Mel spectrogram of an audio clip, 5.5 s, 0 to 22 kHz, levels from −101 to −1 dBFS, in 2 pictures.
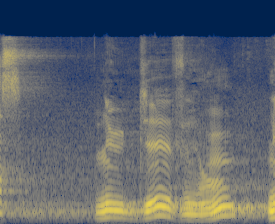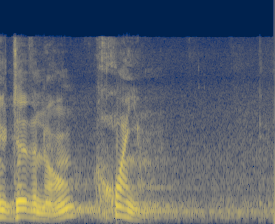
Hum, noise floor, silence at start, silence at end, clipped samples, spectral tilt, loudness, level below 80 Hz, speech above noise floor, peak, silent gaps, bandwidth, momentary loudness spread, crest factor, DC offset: none; -39 dBFS; 0 s; 0 s; under 0.1%; -5 dB/octave; -17 LUFS; -60 dBFS; 23 dB; -2 dBFS; none; 11.5 kHz; 23 LU; 18 dB; under 0.1%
